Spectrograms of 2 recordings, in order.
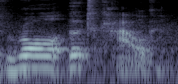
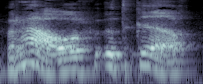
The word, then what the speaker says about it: Roar Uthaug: Who's Roar Uthaug? – You might not be pronouncing it right. – Roar Uthaug. – Oh, yeah, that's better.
